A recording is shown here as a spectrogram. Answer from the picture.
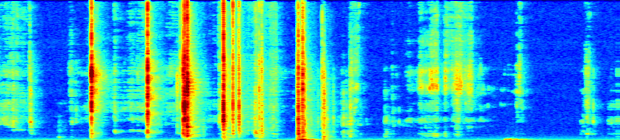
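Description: Clear adhesive tape being peeled up off the cutting-mat tabletop from a balsa tail fin and crinkled in the hands, giving a few sharp crackles in the first three seconds and a softer rustle later on.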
